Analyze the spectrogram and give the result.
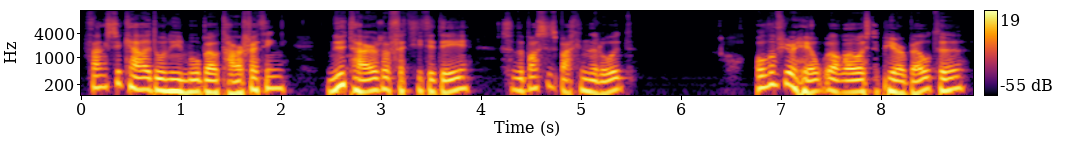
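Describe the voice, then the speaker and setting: A man's voice: fairly high pitch, moderate pace, mellow, no room sound, studio quality. A man reading newspaper articles aloud as a volunteer reader, recorded at home. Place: at home, dry close sound.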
